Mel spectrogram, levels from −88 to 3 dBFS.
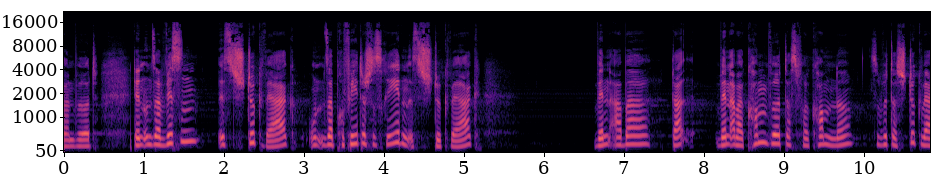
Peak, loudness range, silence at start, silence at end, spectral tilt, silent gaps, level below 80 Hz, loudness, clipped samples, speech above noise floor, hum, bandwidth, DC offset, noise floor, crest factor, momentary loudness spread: -14 dBFS; 5 LU; 0 s; 0 s; -2 dB/octave; none; -86 dBFS; -32 LUFS; under 0.1%; 43 dB; none; 16.5 kHz; under 0.1%; -76 dBFS; 20 dB; 11 LU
